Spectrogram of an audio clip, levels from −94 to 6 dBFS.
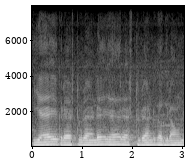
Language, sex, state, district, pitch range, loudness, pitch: Hindi, male, Uttar Pradesh, Shamli, 125-135 Hz, -12 LUFS, 125 Hz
